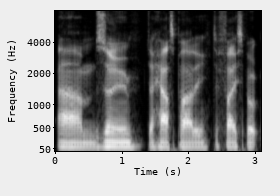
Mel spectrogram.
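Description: A man hosting a podcast in casual banter, with dry, deadpan jokes. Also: low voice, a little slow, smooth, no echo. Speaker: podcast host.

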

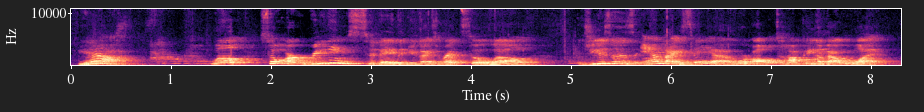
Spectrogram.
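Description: Inside a large, reverberant church, a woman pastor speaks slowly in a high, animated voice, using simple, encouraging language as if giving a children's message and sermon. She poses easy questions and echoes the replies, and the distant mic picks up heavy echo and faint noise.

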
